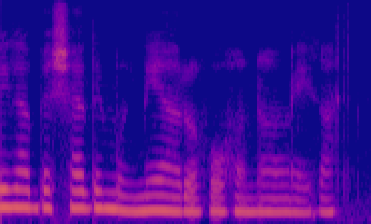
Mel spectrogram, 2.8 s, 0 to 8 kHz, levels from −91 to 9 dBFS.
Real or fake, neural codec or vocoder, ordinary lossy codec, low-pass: fake; codec, 16 kHz, 1 kbps, FunCodec, trained on LibriTTS, 50 frames a second; none; none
